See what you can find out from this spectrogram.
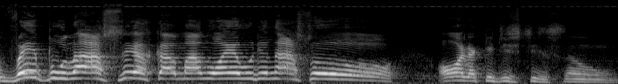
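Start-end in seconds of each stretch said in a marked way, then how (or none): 0.0-3.9 loud high announcer call. Acted. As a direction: shout the guest's name onto stage. Host calls guest onto show.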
